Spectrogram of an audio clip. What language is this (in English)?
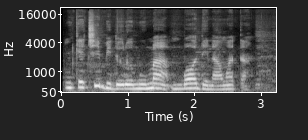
Igbo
